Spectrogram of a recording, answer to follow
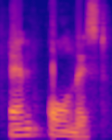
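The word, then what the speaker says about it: honest: শব্দের শুরুতে এইচ থাকলে যদি তার উচ্চারণ শোনা না যায় তাহলে এন বসবে আর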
